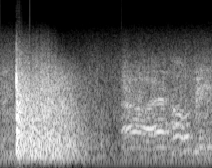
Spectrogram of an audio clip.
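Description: A single loud, sharp gunshot cracks out near the start of a Billy the Kid western film scene and rings off into a long fading tail, followed by quieter voices.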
